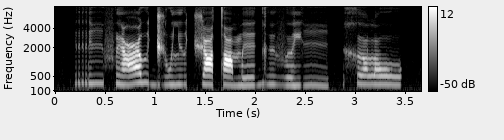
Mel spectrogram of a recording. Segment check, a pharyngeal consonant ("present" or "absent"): present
